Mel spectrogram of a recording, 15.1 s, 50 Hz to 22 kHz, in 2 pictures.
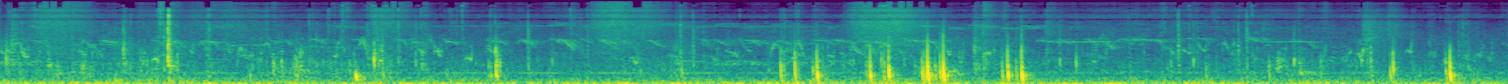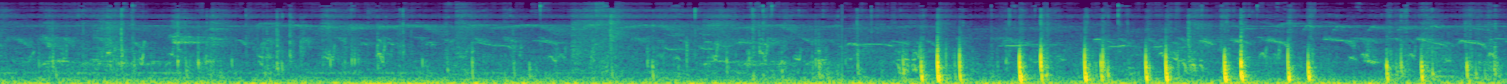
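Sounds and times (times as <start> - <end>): chickens clucking quietly: 0.0 - 15.0.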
